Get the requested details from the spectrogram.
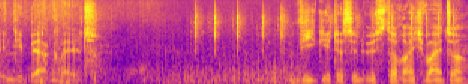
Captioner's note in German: Schreibmaschinengeräusche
